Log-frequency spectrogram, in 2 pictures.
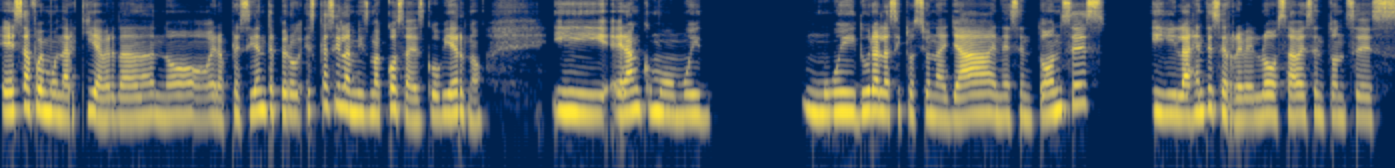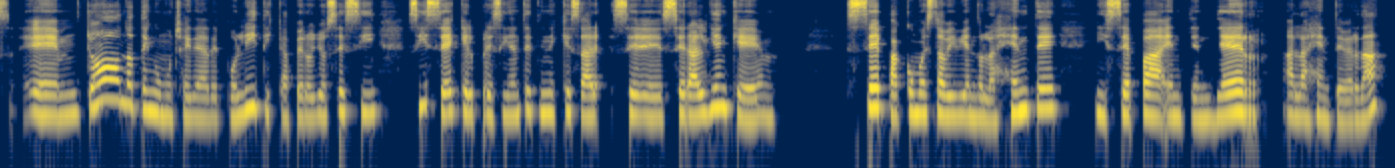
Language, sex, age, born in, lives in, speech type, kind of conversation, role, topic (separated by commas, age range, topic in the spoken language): Spanish, female, 30-34, United States, United States, conversation, unstructured, none, ¿Qué cualidades valoras más en un buen presidente o gobernante?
